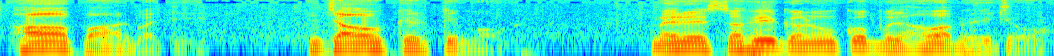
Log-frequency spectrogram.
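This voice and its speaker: A man playing an authoritative god who commands attendant spirits in an animated mythological story. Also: mid-range voice, a little slow, low-quality recording. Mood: commanding.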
